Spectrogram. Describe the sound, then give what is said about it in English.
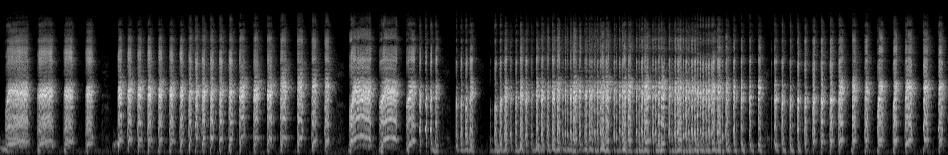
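A hand-blown duck call gives many loud, nasal quacks in rhythmic runs, some quick and clipped, others drawn out, broken by brief pauses, with no speech over them. “the best duck callers in the world are barely moving their fingers at all.”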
